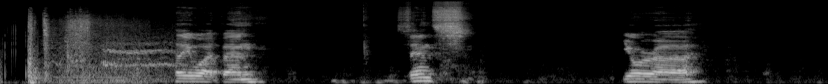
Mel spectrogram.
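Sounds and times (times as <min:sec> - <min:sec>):
car peeling out with revving bursts and clunks: 0:00.4 - 0:02.0
speech: 0:01.8 - 0:02.7, 0:04.1 - 0:04.8, 0:06.2 - 0:07.1.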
